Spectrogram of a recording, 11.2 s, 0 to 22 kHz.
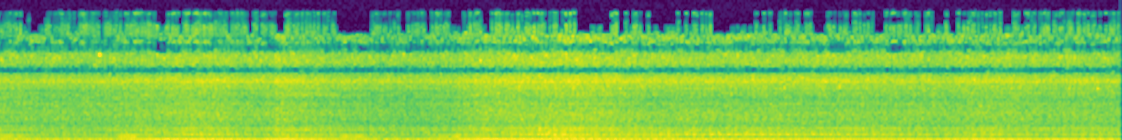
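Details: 2002 Toyota Camry that sat for over 5 years after shutting off while driving; the coil pack wiring harness was found cut and has been repaired. Steady, low, even idle with no misses, knocks or rattles. Engine running smoothly.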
